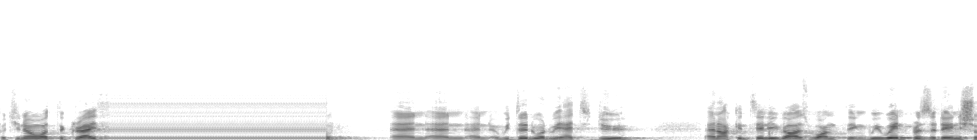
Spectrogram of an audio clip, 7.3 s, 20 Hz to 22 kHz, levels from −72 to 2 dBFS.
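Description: A system hang loop runs from 0.85 to 2.46 s: the audio freezes into a steady 50 Hz buzz as one 20 ms slice repeats exactly, about 80 times, while the stalled system leaves the sound hardware cycling through the same ring buffer.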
